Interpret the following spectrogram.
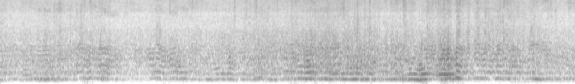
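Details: Inside a honey bee hive: a continuous layered hum of many bees, the tone wavering slightly and growing a little louder toward the end, no other sounds.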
